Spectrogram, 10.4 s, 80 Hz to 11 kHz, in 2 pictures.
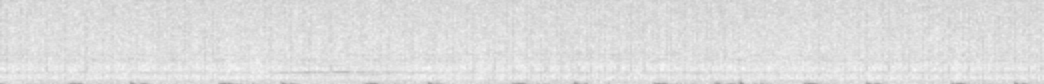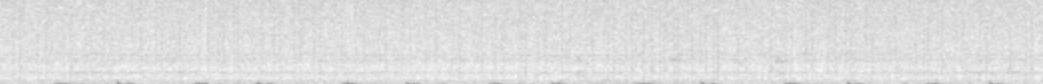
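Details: Heartbeat about 80 per minute, low thumps with slightly uneven spacing, recorded when the heart went wrong; abnormal heart sounds.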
